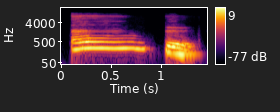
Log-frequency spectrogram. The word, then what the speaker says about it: un peu: E un peu. Un é o número um. Un peu. Un peu. Um pouco. Un peu.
